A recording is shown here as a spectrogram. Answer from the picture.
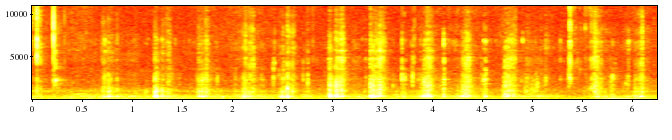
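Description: Close-miked mouth chewing sweetcorn kernels: a series of short crunching clicks at an irregular pace, about one or two a second.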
